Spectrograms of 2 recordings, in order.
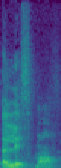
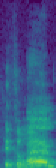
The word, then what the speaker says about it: Ithilmar: As a James says that Elithmar. Elithmar, is it Elithmar? Just gets it completely. I was trying to remember how he pronounced it. No, it is a Thilmar. Ithilmar.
